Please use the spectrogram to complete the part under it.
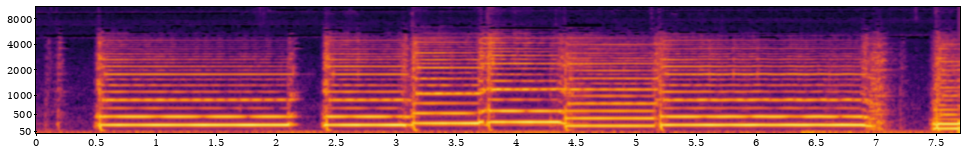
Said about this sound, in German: Tremolo? Leichter Tremolo? Mach mal ein bisschen, damit ihr für den Nachhall was hören könnt. Das ist auf jeden Fall ohne Ende verschiedene Pitch-Shifter, ne? Quinte, Septime, Oktave. So ein 12-String-Simulation oder so.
